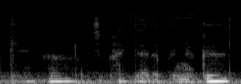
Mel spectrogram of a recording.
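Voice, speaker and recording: A soft-spoken man playing a dentist in an ASMR roleplay, murmuring casual, reassuring and unhurried patter to a patient. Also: medium pitch, steady tone. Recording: dull muffled lo-fi sound with faint noise.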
